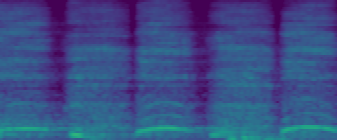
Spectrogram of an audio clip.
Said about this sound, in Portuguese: Não, é a respiração de meditação. Ninguém fica tonto meditando, né? Então. Não precisa soltar pela boca, tá?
